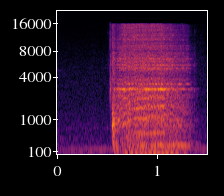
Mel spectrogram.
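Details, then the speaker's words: 2005 Mercury 115 two-stroke outboard, apparently winterized, cranked with spark plugs out and oil sprayed in cylinders: starter spins it about a second, fast even whir, no binding or clunks; turns freely, not seized. "Sounds good. Spins over nice, so that's a good thing."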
